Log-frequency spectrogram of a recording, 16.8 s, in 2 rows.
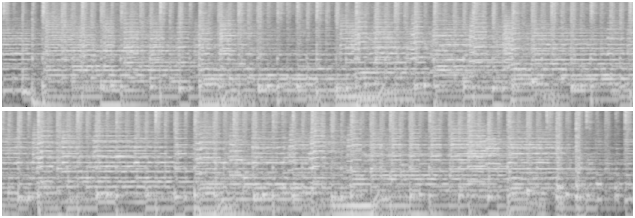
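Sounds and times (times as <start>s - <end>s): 
smooth hot rumba music: 0.0s - 16.8s.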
